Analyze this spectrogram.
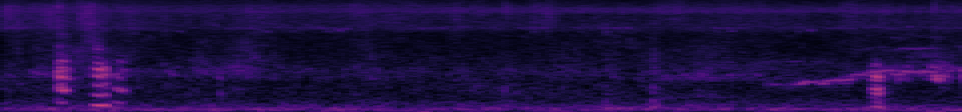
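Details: Hens, Black Star and Bielefelder, settling into their chicken tractor coop at night: two quick harmonic clucks at the start, a pause, then another burst of clucks and a rising note at the end.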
